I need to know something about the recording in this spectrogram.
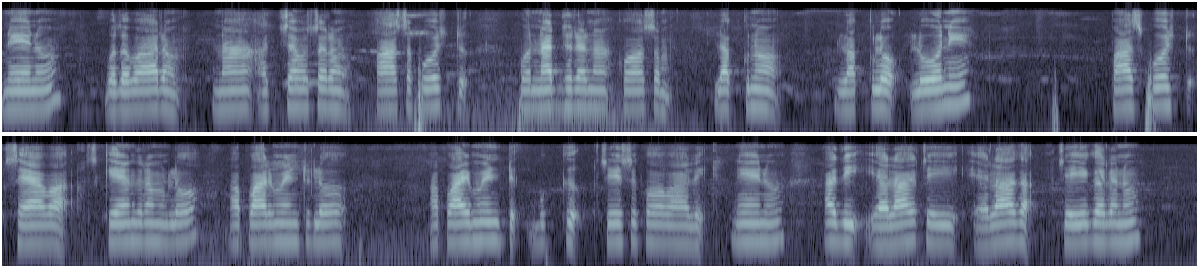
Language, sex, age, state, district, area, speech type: Telugu, female, 60+, Andhra Pradesh, Bapatla, urban, read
